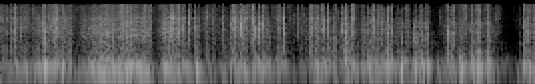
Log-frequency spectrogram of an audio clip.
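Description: A fingertip with a short nail scratches and pokes the glittery, fine-textured surface of a flat, yellow, porous foam sponge. The result is close, continuous crackly, rustling scratches over a soft low thumping, in uneven bursts with brief quiet gaps.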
